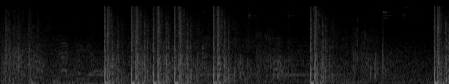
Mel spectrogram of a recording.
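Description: A pistol fires single shots.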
